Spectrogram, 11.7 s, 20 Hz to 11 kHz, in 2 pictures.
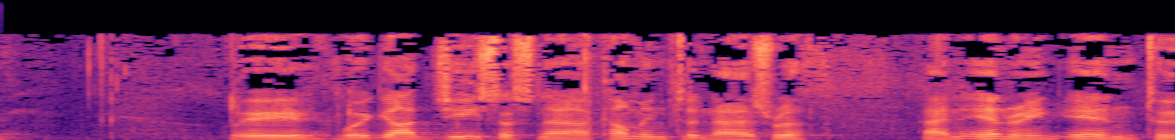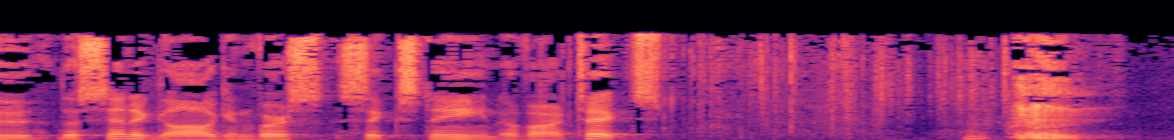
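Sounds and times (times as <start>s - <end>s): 
speech: 1.2s - 9.3s, 10.7s - 11.4s
speaker clearing throat during a sermon: 10.7s - 11.5s.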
